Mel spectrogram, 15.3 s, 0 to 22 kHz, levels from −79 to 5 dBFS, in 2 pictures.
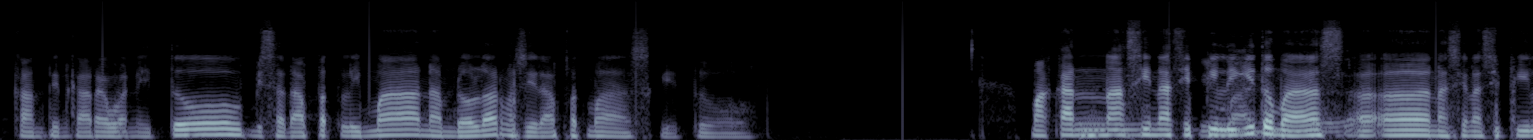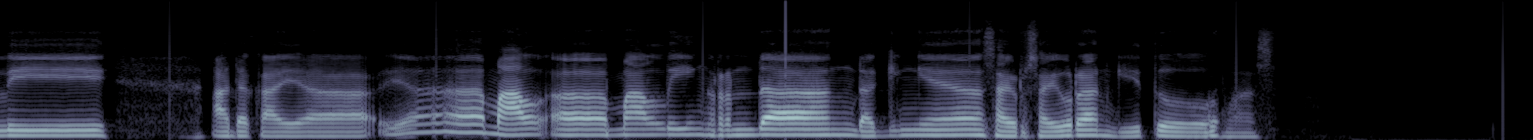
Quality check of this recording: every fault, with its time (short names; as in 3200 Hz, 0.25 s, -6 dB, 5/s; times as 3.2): tick 45 rpm -23 dBFS
11.59 pop -5 dBFS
